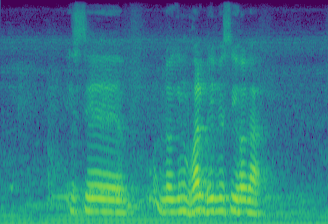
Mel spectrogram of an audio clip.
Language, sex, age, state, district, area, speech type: Hindi, male, 60+, Bihar, Begusarai, urban, spontaneous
